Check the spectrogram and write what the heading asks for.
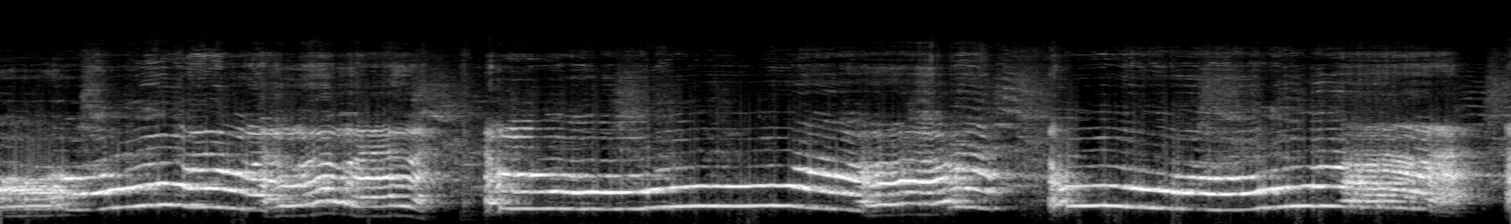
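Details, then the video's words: Alaskan Malamute howling: three long, sustained tonal howls of about four seconds each, wavering gently in pitch with rich harmonics, separated by short breaths. "Le chant du Malamute"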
